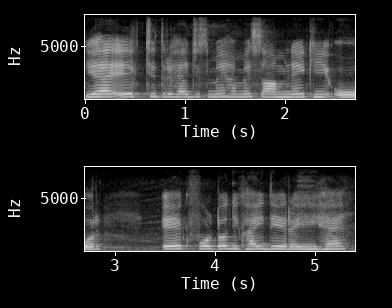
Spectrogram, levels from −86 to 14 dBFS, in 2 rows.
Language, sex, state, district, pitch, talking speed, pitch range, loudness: Hindi, female, Uttar Pradesh, Saharanpur, 260 Hz, 165 wpm, 245-270 Hz, -16 LUFS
